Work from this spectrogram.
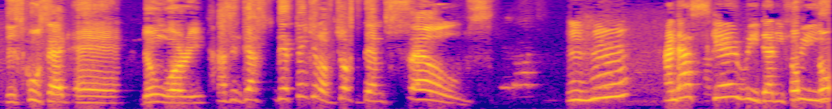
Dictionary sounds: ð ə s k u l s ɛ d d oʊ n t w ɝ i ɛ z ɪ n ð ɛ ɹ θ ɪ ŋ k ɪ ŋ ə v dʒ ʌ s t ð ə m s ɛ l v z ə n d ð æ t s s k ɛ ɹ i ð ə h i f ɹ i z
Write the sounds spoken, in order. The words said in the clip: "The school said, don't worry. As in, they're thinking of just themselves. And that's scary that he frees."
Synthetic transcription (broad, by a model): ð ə s k u l s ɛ d d oʊ n t w ɝ i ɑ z ɪ n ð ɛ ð θ ɪ ŋ k ɪ ŋ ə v dʒ ʌ s t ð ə m s ɛ l v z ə n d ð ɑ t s s k ɛ ɹ i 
